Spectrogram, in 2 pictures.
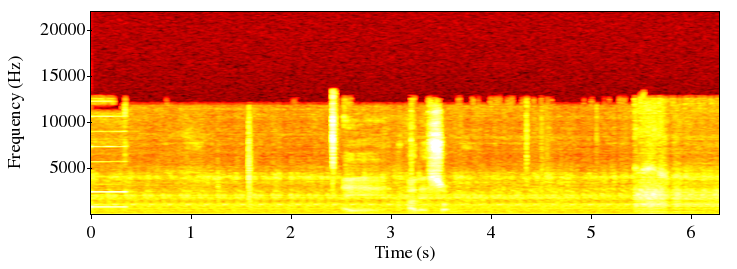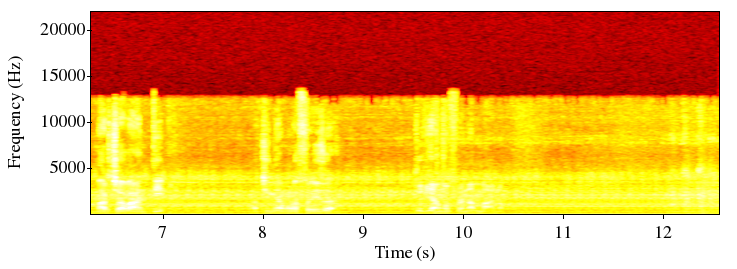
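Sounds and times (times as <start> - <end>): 
heavy snow groomer engine idling: 0.0 - 12.5
speech: 2.6 - 3.8, 6.4 - 7.2, 8.0 - 8.9, 9.5 - 10.6.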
